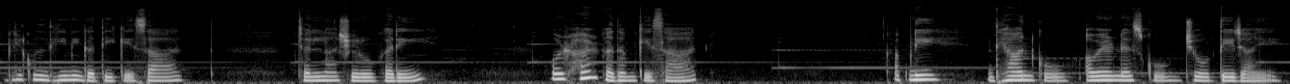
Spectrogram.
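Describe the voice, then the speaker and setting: A woman leading a guided meditation, calm and soothing, giving unhurried instructions with long pauses between phrases. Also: lowish voice, vocal fry. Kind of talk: slow guided meditation in Hindi.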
